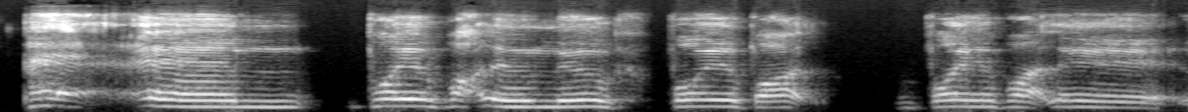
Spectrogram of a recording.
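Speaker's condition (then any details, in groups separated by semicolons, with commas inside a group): Cerebral palsy; from birth, scoliosis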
